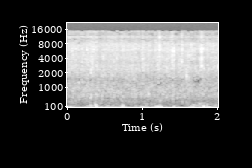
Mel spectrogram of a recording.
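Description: Water running steadily down a small stone-lined irrigation channel into flooded field furrows.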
